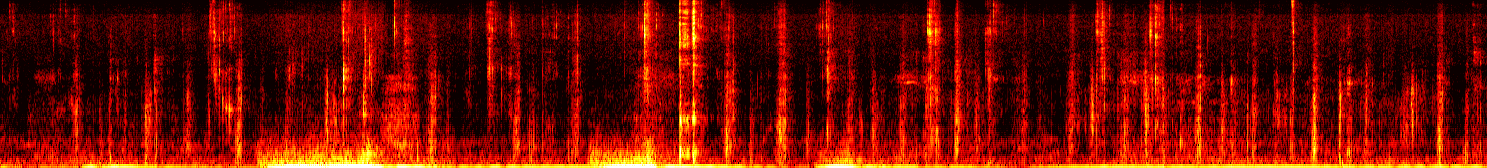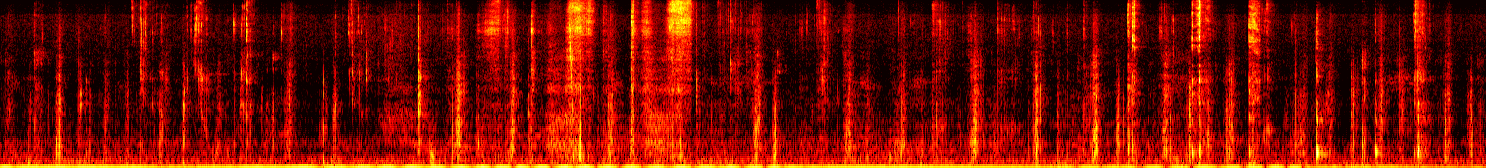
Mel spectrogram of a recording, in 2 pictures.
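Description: Close-miked chewing and biting of chow mein noodles, with a few heavy low thuds in the first several seconds and then a steady, rippling chewing rhythm with scattered small clicks.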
